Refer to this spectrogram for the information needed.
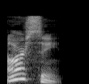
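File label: "arsine", British English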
